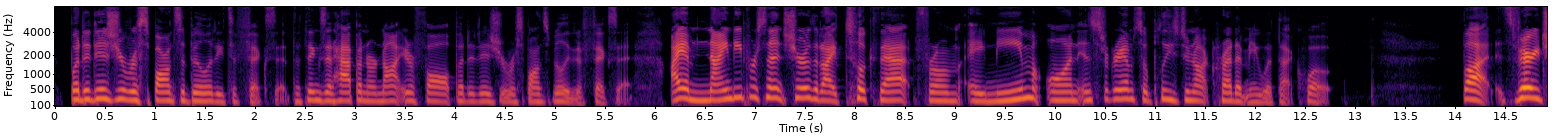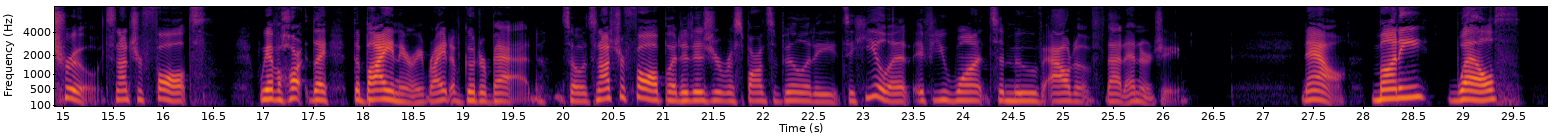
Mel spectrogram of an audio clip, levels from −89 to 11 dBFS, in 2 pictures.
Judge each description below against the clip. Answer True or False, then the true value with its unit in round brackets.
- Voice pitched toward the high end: True (205 Hz)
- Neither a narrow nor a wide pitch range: True (3.3 semitones)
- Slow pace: False (185 wpm)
